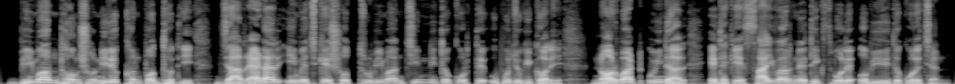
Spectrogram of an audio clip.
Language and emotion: Bengali, neutral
